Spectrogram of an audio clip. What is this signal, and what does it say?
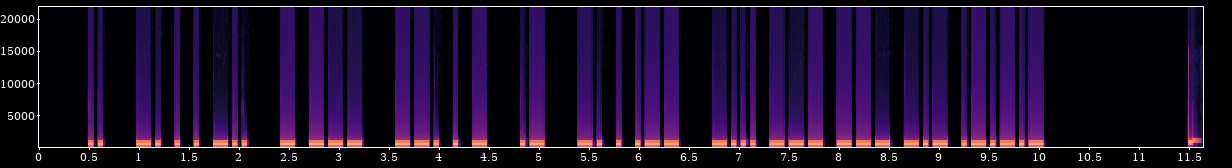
Morse code, heard as a keyed tone, about 25 wpm, 700 Hz. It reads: I NEED TO GET A NEW BOOK.
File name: practice / 25wpm / Sentences with 3-Word Phrases - 25wpm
